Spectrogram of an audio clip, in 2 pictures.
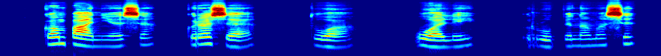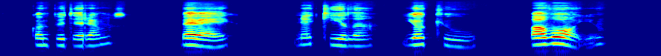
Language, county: Lithuanian, Kaunas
